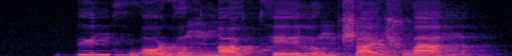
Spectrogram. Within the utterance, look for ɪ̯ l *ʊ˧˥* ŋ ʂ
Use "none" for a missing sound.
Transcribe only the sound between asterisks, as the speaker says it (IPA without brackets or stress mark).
ʊ˧˥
